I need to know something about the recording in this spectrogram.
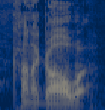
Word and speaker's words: Kanagawa: it's the fun in it is trying to pronounce the city names Kanagawa yeah let me take a look Kanagawa yeah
